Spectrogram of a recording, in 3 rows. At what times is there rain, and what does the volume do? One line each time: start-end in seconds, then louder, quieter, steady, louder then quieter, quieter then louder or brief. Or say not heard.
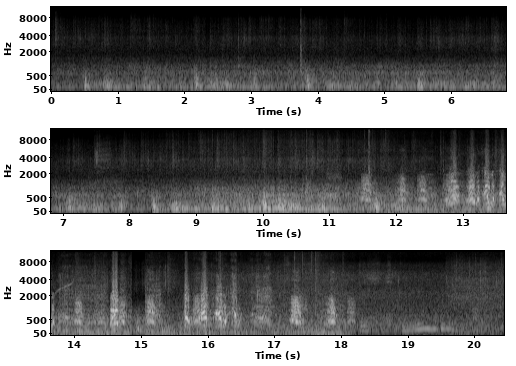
0.0-20.4 louder then quieter.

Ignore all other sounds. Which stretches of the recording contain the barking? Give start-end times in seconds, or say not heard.
10.8-18.2.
